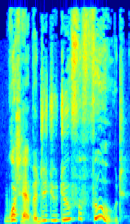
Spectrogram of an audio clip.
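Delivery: high, loud, wondering; amazed question. A narrator's reading. Husband asking the bear about food, amazed. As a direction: ask in astonished concern.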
